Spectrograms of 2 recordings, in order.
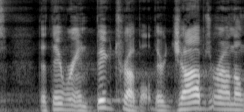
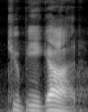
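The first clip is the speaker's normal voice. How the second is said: normal talking voice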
